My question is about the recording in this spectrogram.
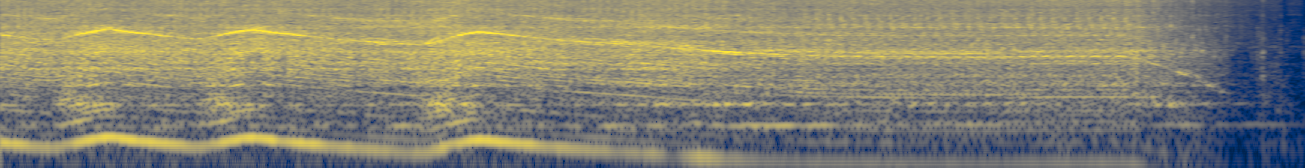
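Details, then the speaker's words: Car engine revved with headlights on to load the alternator, after the fan/alternator belt tension was adjusted: a clean, even note with no belt squeal or slipping at any speed. "excellent fantastic stuff so basically there's no more squeak there's no more slipping of that belt"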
